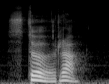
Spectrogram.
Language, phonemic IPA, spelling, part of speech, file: Swedish, /²stœːra/, störa, verb, Sv-störa.ogg
- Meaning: 1. to disturb, to confuse or irritate, to interfere, to make noise 2. to put down poles into the ground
